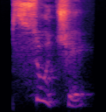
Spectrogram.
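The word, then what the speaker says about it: ψυχή: Una es psuche, se escribe P-S-U-C-H-E, psuche, ¿ya?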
